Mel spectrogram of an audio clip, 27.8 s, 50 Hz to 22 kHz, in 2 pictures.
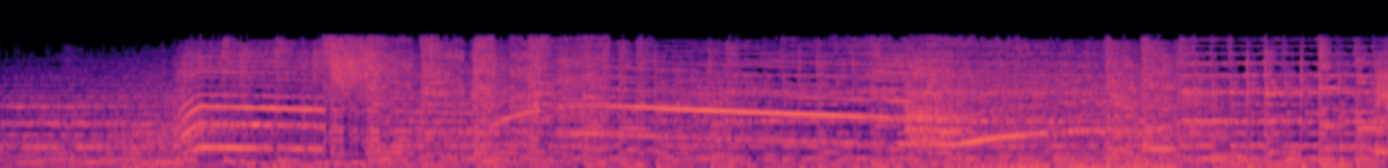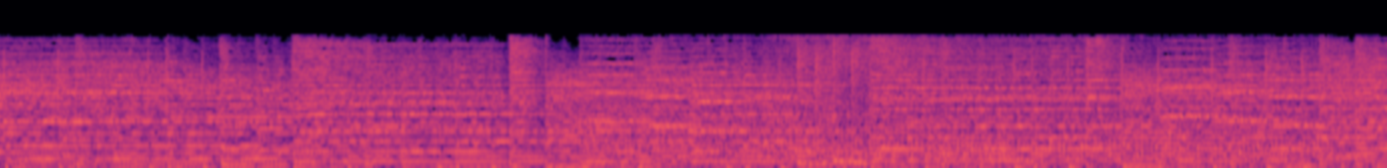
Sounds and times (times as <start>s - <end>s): Music: 0.0s - 27.7s.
